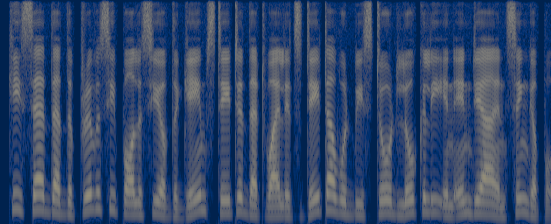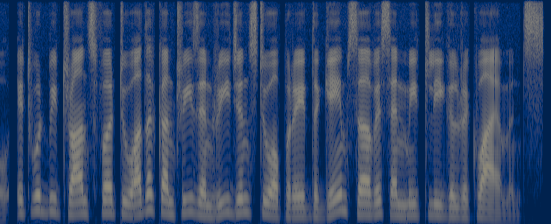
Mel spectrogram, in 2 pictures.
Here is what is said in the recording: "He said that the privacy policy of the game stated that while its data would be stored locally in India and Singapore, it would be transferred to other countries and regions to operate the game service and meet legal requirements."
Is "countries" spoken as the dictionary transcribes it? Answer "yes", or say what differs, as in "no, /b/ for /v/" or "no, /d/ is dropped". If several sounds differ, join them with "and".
yes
